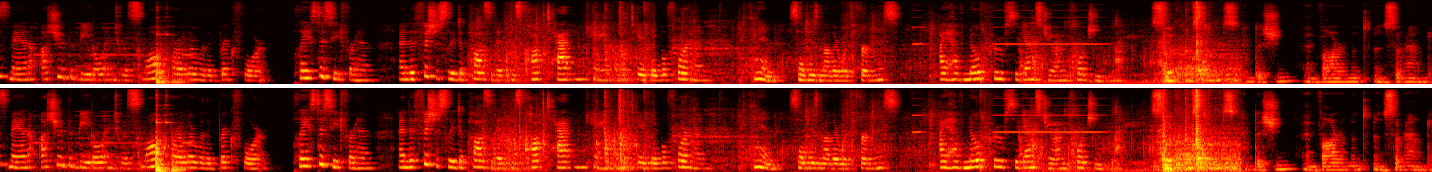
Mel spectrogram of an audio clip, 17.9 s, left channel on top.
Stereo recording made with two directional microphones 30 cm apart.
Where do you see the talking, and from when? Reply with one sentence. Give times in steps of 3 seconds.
You can hear the talking on the right from 0 s, in the centre from 6 s and on the right from 12 s.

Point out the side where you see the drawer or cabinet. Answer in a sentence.
In this clip you hear the drawer or cabinet on the right.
